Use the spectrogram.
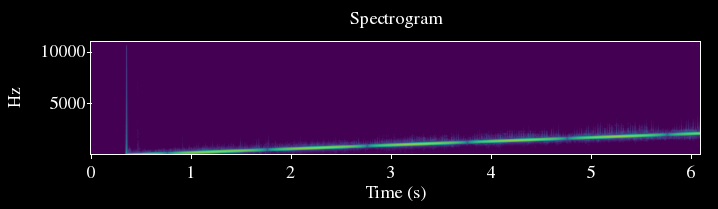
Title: HEARING TEST | How Old Are Your Ears ?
